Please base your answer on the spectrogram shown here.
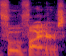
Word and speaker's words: Foo Fighters: different projects yeah basically the accent on the foo or the fighters it's on Fighters ladies and gentlemen Foo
